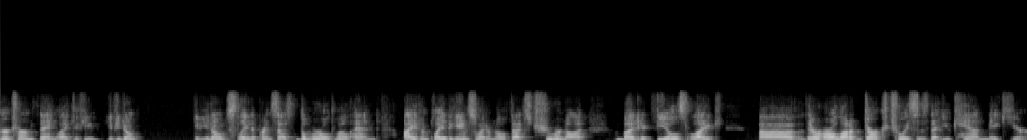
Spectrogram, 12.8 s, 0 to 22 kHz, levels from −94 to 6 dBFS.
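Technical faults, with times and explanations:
Throughout, AMR wideband (HD Voice) codec: the speech sounds rough and raspy, with the plainly audible damage of this codec at one of its lowest rates, consistent with about 8.85 kbit/s. A pulse-driven vocal tract model rebuilds the sound below 6.4 kHz, and the upper edge is filled with shaped noise. On a spectrogram, harmonics blur and smear, the top band looks like diffuse noise without harmonic lines, and nothing appears above 7.5 kHz.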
